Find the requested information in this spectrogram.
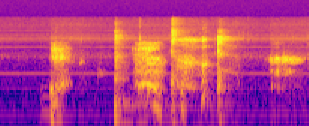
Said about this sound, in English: Sorry. I'm coughing because of weed, not because of Corona.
